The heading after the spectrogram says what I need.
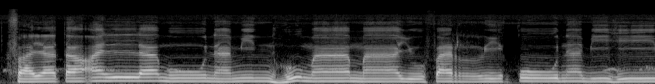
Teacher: sebenarnya huruf ra tu dia nipis. Okey, dia nipis. Kerana huruf ra tu ada baris bawah.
